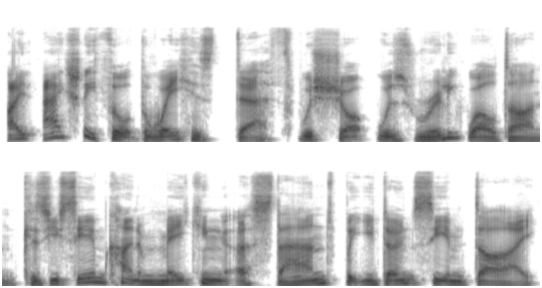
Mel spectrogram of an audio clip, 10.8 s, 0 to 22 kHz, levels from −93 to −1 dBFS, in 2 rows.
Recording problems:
wrong speed and pitch; too slow and too low; 0.7 times normal speed

